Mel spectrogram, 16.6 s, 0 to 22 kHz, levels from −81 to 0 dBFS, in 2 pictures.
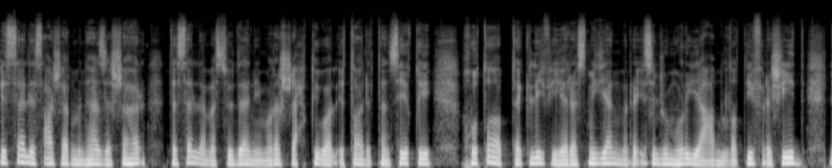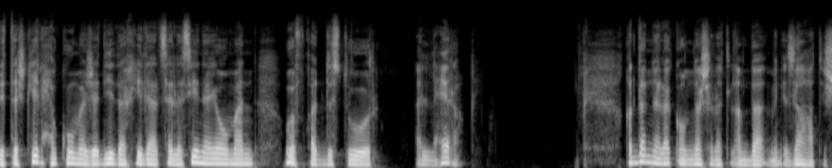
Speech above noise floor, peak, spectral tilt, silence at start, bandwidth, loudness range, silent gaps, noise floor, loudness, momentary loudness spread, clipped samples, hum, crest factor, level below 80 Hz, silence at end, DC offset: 59 dB; 0 dBFS; -6.5 dB/octave; 0 s; 13.5 kHz; 6 LU; none; -73 dBFS; -15 LUFS; 6 LU; under 0.1%; none; 14 dB; -42 dBFS; 0 s; under 0.1%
